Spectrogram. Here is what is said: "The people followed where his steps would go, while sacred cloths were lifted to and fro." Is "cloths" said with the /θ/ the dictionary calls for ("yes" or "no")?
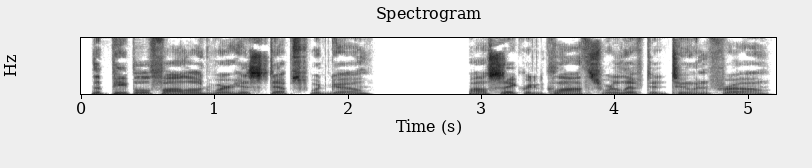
yes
